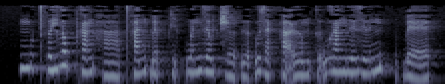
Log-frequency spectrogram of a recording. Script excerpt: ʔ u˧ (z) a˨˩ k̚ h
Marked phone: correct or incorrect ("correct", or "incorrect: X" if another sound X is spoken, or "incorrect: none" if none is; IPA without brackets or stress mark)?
correct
